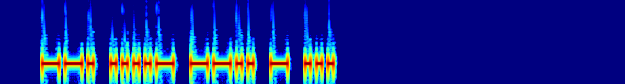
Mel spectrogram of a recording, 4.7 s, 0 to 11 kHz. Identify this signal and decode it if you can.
Morse code, heard as a keyed tone, about 27 wpm, 700 Hz. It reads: G4ZTS
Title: DXCC-100 Call Signs - 5 Characters - Repeated 3x - 28wpm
